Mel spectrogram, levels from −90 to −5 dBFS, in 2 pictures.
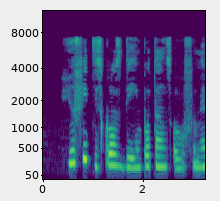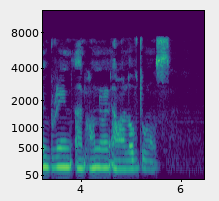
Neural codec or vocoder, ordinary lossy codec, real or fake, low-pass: none; MP3, 48 kbps; real; 7.2 kHz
